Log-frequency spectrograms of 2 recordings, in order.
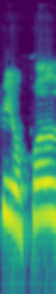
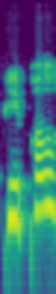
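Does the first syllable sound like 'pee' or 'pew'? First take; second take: pew; pee. First: The first syllable sounds like 'pew'. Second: The first syllable sounds like 'pee'. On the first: The speaker calls it wrong. "इसे pupil नहीं बोलते" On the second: The speaker calls it right. "ये people होता है"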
